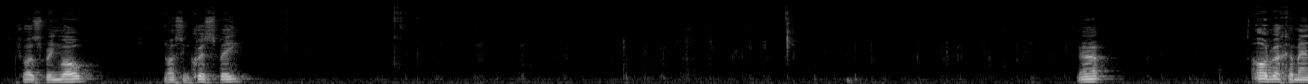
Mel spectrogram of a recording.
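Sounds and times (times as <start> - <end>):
chewing crispy food: 2.6 - 12.6.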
